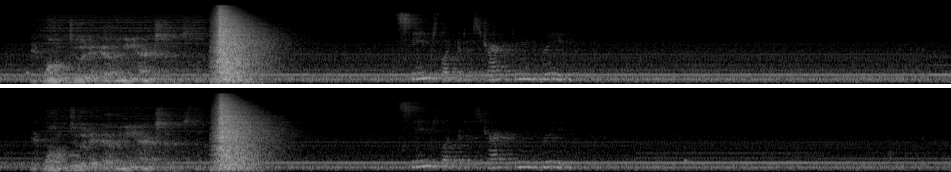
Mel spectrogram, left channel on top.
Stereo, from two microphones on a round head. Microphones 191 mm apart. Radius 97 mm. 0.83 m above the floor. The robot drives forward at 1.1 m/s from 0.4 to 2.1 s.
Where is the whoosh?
35° left (ahead or behind), 5.5 m.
